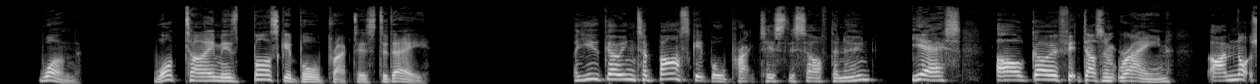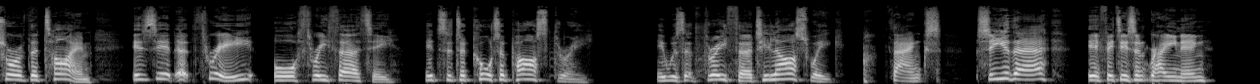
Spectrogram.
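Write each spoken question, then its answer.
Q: What time is basketball practice today?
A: 3:15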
